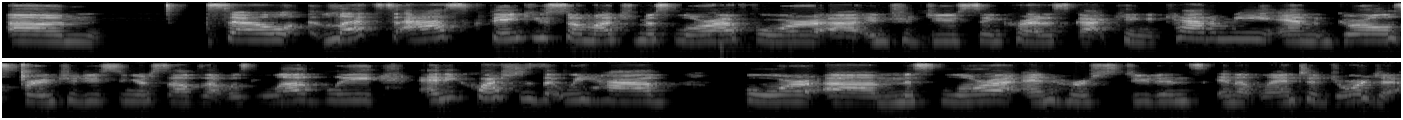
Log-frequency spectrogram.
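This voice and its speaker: A woman hosting a video call between classrooms, speaking in a warm, encouraging, teacherly way. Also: fairly high pitch, moderate pace. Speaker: host of a virtual class meeting.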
